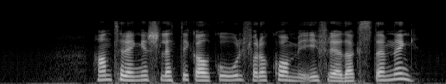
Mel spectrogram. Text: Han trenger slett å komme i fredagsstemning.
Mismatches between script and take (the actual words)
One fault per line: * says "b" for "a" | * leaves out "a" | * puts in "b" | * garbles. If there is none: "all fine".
* puts in "ikke alkohol for"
